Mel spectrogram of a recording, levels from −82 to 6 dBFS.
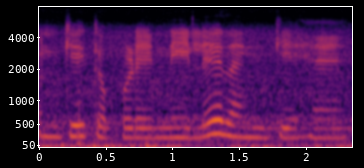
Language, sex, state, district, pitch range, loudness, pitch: Hindi, female, Uttar Pradesh, Budaun, 205-235 Hz, -29 LUFS, 210 Hz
